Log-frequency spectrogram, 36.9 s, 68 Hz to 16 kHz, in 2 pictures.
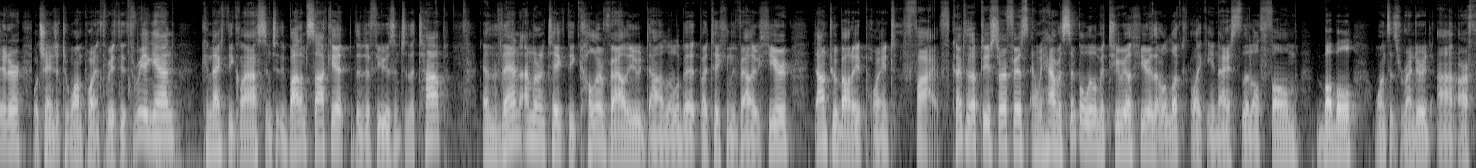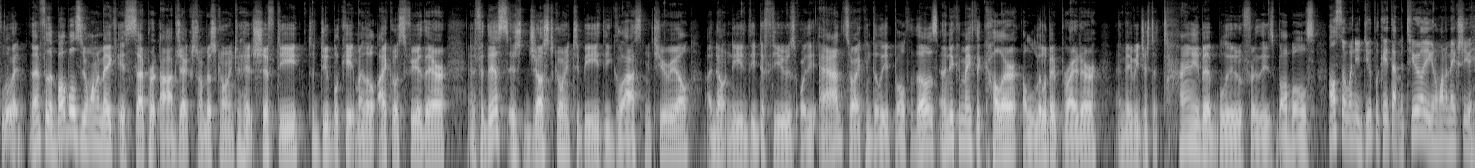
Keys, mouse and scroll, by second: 0.3 click, 1.3 3, 1.4 3, 3.3 click, 4.7 click, 5.7 scroll up 2, 5.9-6.5 middle drag, 6.5 scroll up 2, 7.1 click, 11.8-13.0 middle drag, 13.3 scroll up 2, 13.7 middle click, 14.4 click, 15.6-17.1 scroll up 1, 17.4-18.7 scroll down 7, 18.7 scroll up 4, 20.1 click, 21.7 shift+d, 24.1 scroll down 2, 24.4-25.4 middle drag, 25.4 click, 27.1 middle click, 27.7 click, 28.0 x, 28.3 click, 28.8 x, 29.1 middle click, 29.5-30.1 scroll up 1, 30.1 click.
